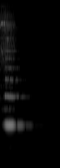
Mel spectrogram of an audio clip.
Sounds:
wind instrument, musical instrument, music

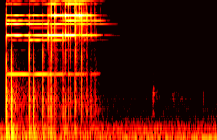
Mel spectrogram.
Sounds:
keys jangling, domestic sounds

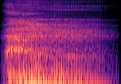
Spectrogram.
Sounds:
animal

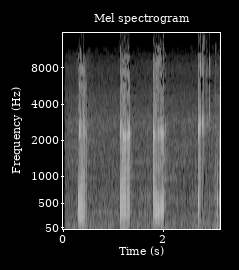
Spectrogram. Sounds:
fart

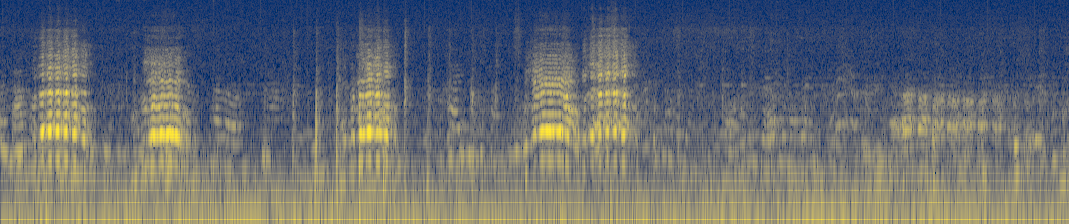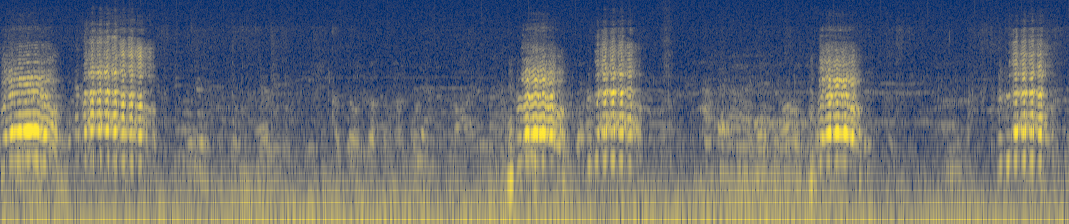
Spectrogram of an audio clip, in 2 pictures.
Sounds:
livestock, animal

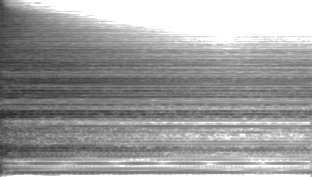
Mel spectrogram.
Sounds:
hi-hat, cymbal, musical instrument, percussion, music

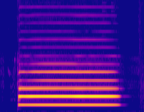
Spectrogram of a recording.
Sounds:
musical instrument, wind instrument, music

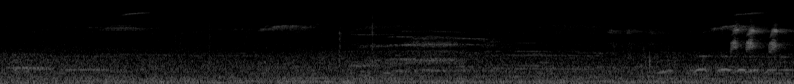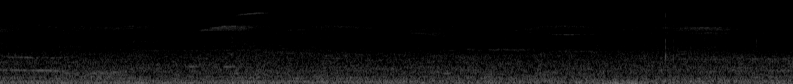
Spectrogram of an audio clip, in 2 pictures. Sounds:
animal, fowl, chicken, livestock

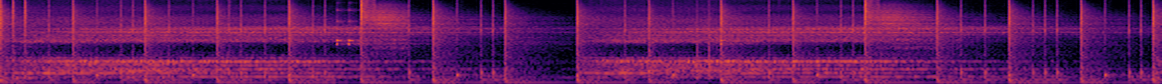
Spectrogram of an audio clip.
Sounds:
singing, human voice

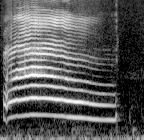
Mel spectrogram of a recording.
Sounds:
animal, pets, cat

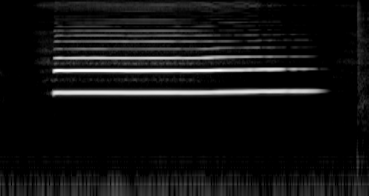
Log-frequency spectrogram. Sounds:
musical instrument, music, woodwind instrument

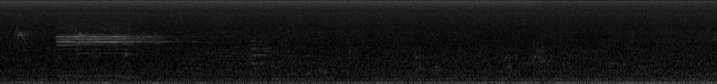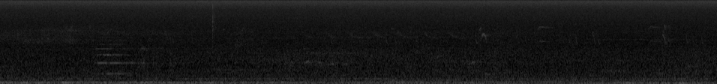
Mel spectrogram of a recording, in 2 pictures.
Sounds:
motor vehicle (road), alarm, honking, car, vehicle

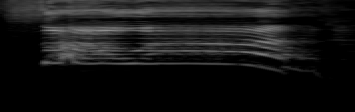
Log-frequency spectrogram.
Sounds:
shout, human voice

